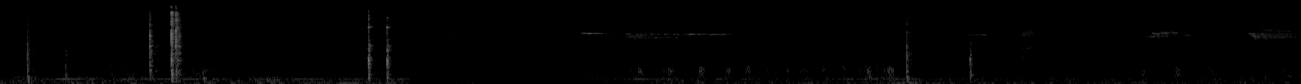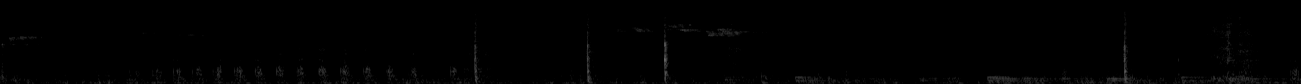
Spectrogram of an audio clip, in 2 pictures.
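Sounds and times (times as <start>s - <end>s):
small birds chirping: 5.4s - 21.1s.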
